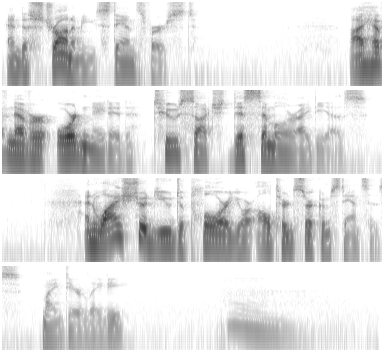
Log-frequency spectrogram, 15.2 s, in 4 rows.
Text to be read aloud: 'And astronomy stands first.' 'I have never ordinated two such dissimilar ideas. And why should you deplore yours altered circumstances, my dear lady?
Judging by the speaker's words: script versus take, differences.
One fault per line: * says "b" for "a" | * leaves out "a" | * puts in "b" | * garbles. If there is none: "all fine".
* says "your" for "yours"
